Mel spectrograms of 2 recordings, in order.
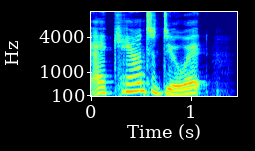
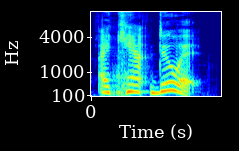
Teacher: Americans hold the T and say, I can't do it. Held T plus a consonant.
